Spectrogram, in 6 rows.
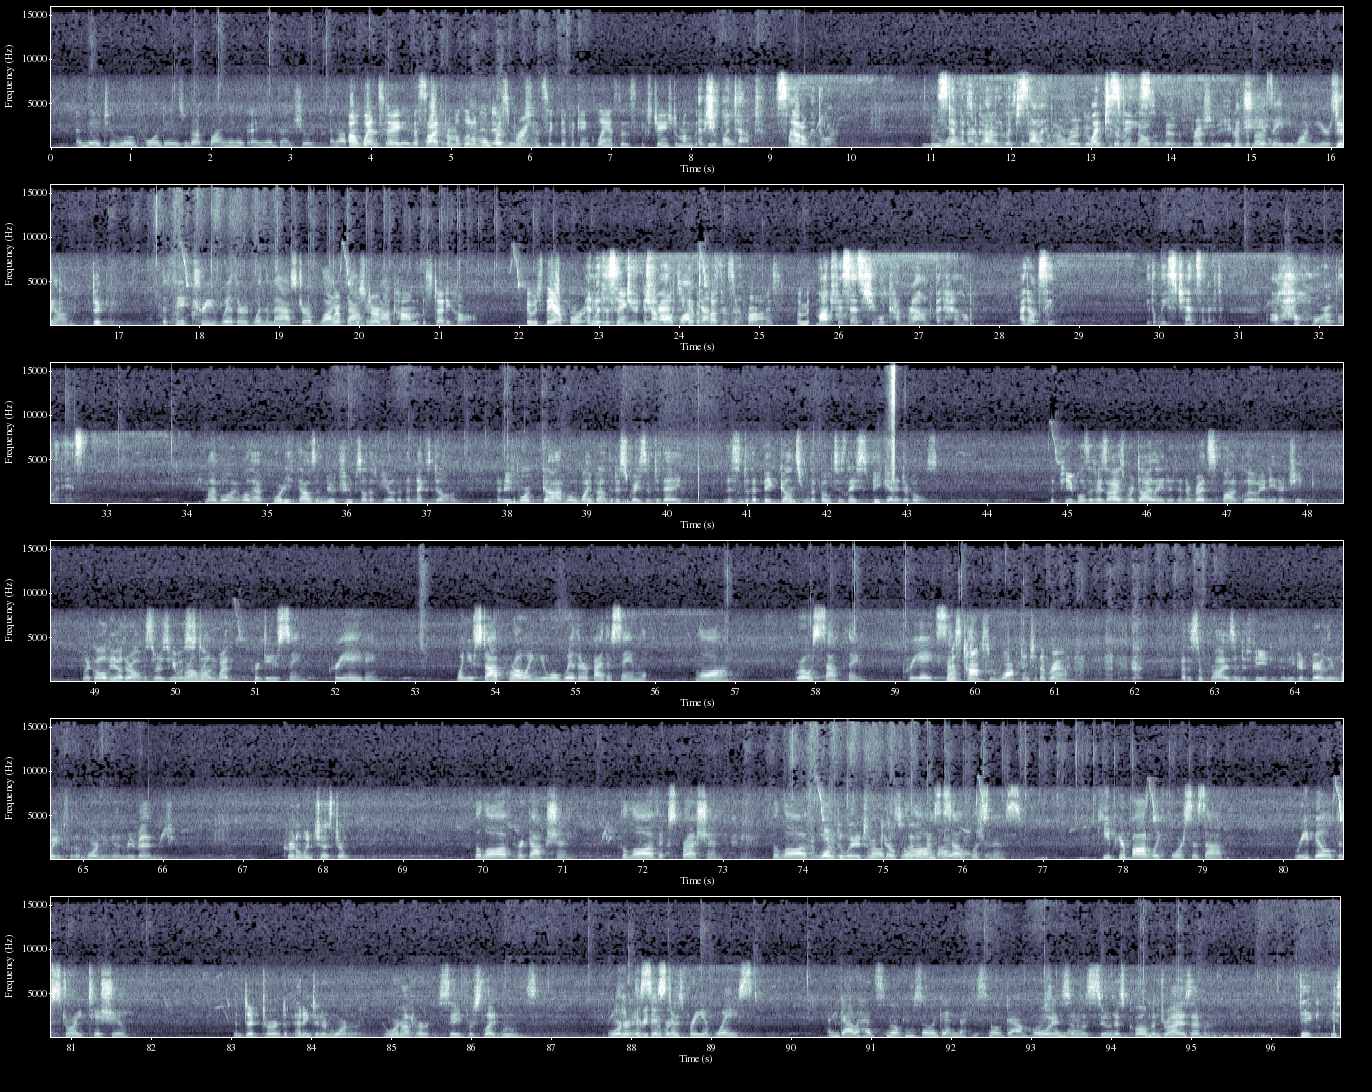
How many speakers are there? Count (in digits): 5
